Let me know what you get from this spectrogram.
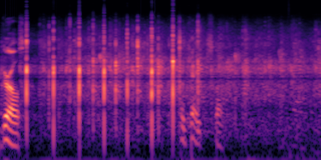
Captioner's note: applause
